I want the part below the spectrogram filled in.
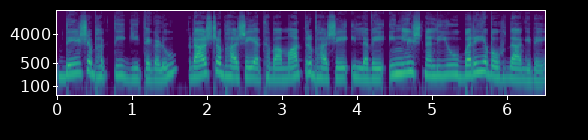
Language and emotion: Kannada, neutral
